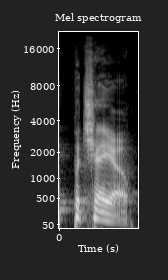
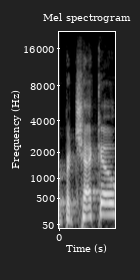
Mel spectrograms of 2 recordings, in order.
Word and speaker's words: Pacheco: pretty hard at me saying pacheo over and over again I just clearly didn't read very well because there is a c at towards the end of the the name so he corrected me it's Pacheco or Pacheco Pacheco I think is more of How It's pronounced so got that one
